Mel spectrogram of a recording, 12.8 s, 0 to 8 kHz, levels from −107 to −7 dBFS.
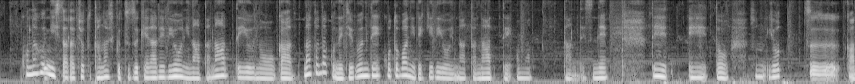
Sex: female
